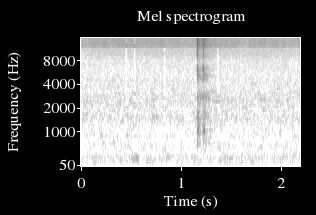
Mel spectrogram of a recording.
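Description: Near silence: faint room tone with one short click about a second in.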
